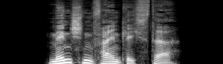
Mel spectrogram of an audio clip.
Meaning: inflection of menschenfeindlich: 1. strong/mixed nominative masculine singular superlative degree 2. strong genitive/dative feminine singular superlative degree
- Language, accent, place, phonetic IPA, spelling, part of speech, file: German, Germany, Berlin, [ˈmɛnʃn̩ˌfaɪ̯ntlɪçstɐ], menschenfeindlichster, adjective, De-menschenfeindlichster.ogg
